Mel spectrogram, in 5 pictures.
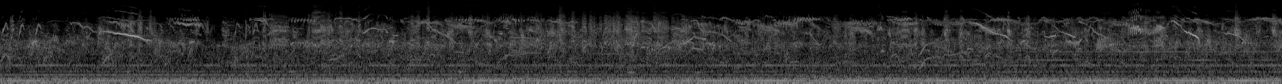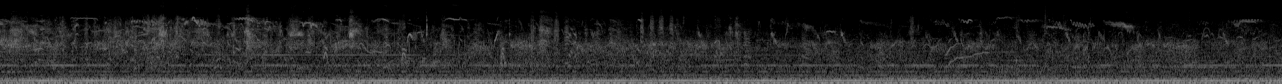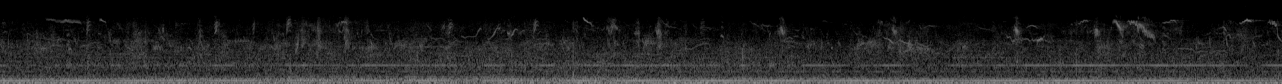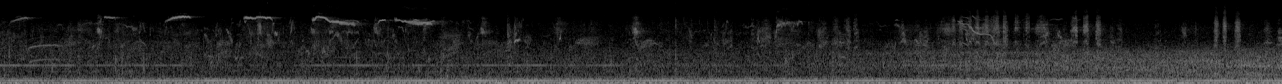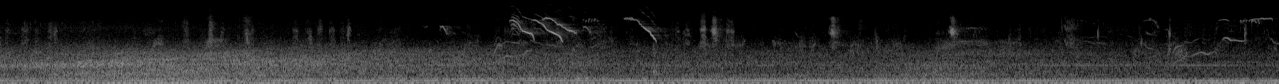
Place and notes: With passing cars, voices and a drony train.
Region Midtjylland, Danmark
